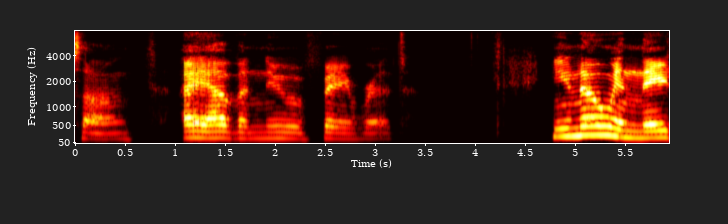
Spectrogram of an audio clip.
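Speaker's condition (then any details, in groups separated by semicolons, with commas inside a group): Primary lateral sclerosis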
